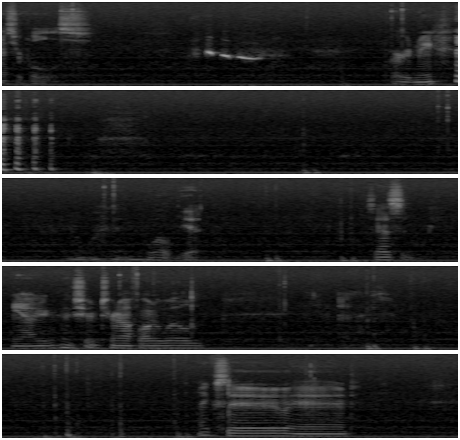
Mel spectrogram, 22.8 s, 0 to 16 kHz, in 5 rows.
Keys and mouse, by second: 3.9 click, 4.8 l, 7.6 g, 10.1 click, 11.8 g, 15.6-17.3 middle drag, 17.3 g, 20.0 a, 20.5 middle click, 20.8 middle click.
